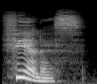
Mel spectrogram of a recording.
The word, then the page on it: fearless: British English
